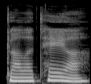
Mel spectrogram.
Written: Galatea

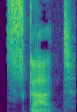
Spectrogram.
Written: Skat

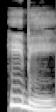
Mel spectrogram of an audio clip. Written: Hebe

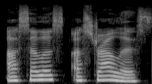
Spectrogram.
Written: Asellus Australis

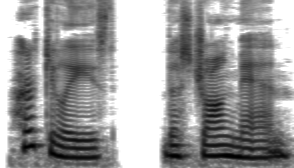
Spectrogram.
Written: Hercules

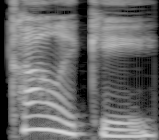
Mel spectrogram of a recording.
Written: Kalyke

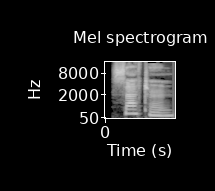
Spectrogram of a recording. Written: Saturn

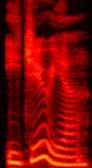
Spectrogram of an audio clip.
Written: Egeria

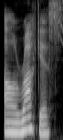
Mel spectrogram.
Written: Alrakis

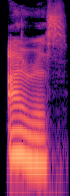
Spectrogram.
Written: Iris

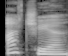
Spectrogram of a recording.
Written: Atria

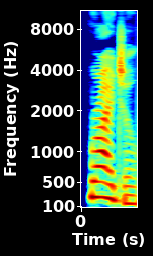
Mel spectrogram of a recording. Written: Rigel

